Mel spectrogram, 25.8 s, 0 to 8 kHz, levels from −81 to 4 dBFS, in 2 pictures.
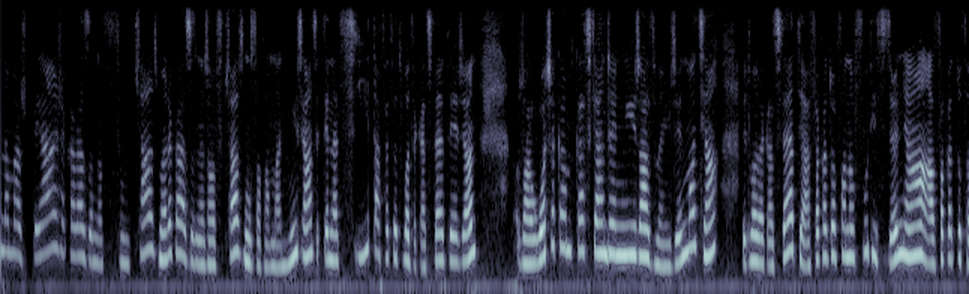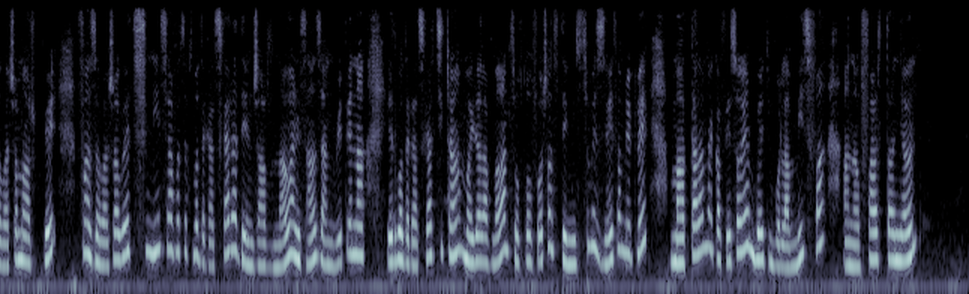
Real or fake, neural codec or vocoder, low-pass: fake; codec, 24 kHz, 0.9 kbps, WavTokenizer, medium speech release version 2; 7.2 kHz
